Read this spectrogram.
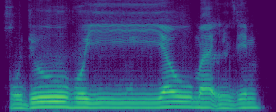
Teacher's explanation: Jadi sama seperti yang sebelumnya, jika nun sukun bertemu dengan tanwin, lalu nun sukun dan tanwin itu bertemu dengan salah satu dari huruf ya, nun, mim, dan wau, maka cara membacanya diidgamkan. Nah, diid diidgamkan ke dalam huruf berikutnya, namun dengan tempo guna dan juga diperpanjang · diidghamkan ke dalam huruf berikutnya, namun dengan tempo gunnah dan juga diperpanjang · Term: idgham bighunah, idgham bi gunnah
